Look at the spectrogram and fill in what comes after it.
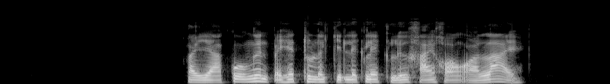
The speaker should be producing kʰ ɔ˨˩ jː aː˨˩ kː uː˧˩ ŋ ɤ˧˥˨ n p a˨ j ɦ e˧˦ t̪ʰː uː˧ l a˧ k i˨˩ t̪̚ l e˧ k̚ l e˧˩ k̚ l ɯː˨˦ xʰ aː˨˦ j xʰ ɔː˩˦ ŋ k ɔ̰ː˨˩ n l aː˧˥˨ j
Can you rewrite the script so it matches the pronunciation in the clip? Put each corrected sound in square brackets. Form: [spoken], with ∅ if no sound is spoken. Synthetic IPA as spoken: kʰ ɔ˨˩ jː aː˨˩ kː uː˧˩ ŋ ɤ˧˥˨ n p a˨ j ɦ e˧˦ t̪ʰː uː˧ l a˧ k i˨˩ t̪̚ l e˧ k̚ l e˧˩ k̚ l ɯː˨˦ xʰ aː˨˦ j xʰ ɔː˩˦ ŋ [ʔ] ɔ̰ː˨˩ n l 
